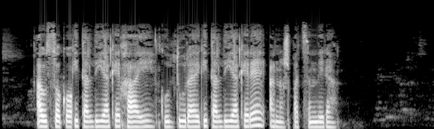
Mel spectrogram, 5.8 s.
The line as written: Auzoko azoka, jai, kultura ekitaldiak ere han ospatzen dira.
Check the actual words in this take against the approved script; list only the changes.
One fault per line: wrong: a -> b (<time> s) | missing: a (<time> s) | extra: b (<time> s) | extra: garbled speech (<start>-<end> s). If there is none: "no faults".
wrong: azoka -> ekitaldiak (0.9 s)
